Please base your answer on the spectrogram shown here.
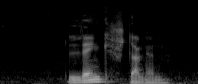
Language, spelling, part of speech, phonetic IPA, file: German, Lenkstangen, noun, [ˈlɛŋkˌʃtaŋən], De-Lenkstangen.ogg
- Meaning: plural of Lenkstange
